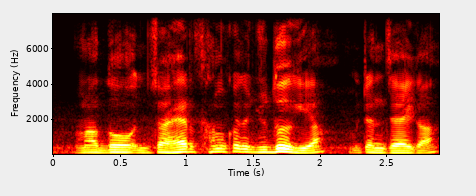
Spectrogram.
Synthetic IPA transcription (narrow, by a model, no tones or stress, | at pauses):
nad̪ɔd͡ʒaɦɛɾt̪ʰankʰɔjt̪ɔd͡ʒud̪əɡɛjamiʈand͡ʒajɡa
